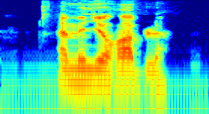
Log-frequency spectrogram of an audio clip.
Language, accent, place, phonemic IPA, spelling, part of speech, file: French, France, Lyon, /a.me.ljɔ.ʁabl/, améliorable, adjective, LL-Q150 (fra)-améliorable.wav
- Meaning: improvable (able to be improved)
